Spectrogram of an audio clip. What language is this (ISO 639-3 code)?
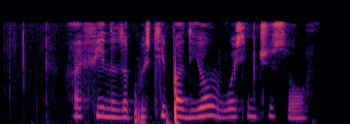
rus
